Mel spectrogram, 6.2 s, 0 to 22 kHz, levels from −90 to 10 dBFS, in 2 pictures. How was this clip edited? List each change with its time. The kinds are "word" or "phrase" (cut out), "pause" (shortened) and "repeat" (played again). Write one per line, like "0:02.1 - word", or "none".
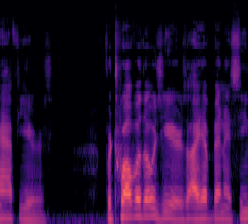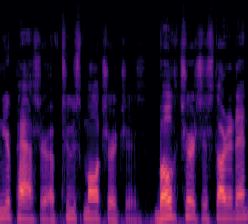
0:05.0 - pause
